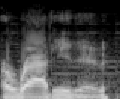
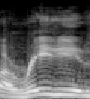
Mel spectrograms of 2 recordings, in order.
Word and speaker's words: irraddyated: But yeah, my name is meant to be spelled or meant to be pronounced erradiated. Also, a radiated is fine as well. Both are acceptable pronunciations.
